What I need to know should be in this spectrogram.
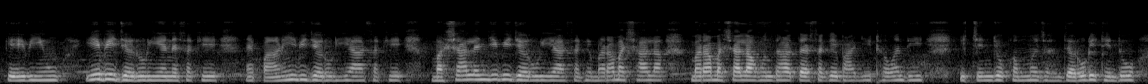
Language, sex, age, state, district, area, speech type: Sindhi, female, 45-60, Gujarat, Surat, urban, spontaneous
